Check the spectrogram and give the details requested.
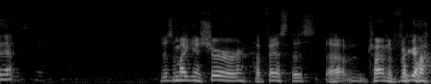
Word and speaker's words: Hephaestus: is how you say that just making sure Hephaestus trying to figure out how to pronounce that they're a country yeah we can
